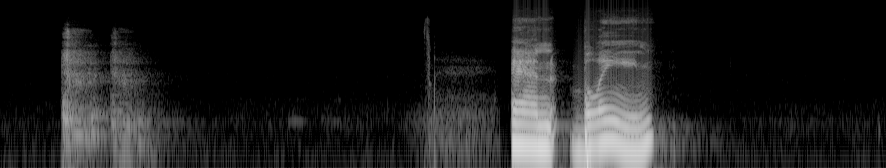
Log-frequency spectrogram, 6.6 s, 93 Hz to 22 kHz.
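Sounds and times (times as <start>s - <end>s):
person coughing: 0.5s - 1.3s
rough throat-clearing rasp: 0.5s - 1.3s
speech: 3.8s - 5.0s.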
